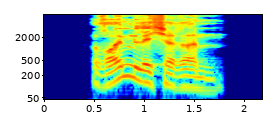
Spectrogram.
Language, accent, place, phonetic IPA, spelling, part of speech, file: German, Germany, Berlin, [ˈʁɔɪ̯mlɪçəʁəm], räumlicherem, adjective, De-räumlicherem.ogg
- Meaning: strong dative masculine/neuter singular comparative degree of räumlich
